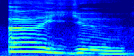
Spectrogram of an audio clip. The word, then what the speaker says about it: œil: O olho a gente diz œil. Olha a minha boca aqui, como é que eu pronuncio? Œil. Tem que fazer esse formato de boca, porque a pronúncia é biológica, sabia?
